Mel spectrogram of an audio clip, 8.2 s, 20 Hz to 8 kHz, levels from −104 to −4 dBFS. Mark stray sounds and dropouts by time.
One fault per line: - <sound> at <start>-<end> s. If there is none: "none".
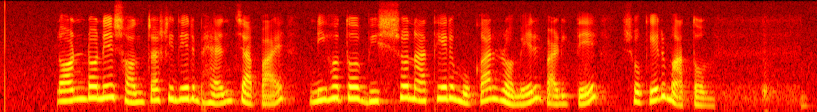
- whoosh at 7.6-7.9 s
